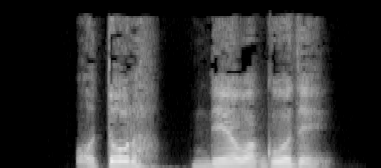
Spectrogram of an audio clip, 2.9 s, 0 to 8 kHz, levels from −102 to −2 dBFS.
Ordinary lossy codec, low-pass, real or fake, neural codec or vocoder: MP3, 32 kbps; 7.2 kHz; fake; codec, 16 kHz in and 24 kHz out, 0.4 kbps, LongCat-Audio-Codec, two codebook decoder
